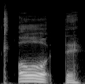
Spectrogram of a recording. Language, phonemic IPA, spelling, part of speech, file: Navajo, /t͡ɬʼóːʔtɪ̀/, tłʼóoʼdi, adverb, Nv-tłʼóoʼdi.ogg
- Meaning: the outside, outdoors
